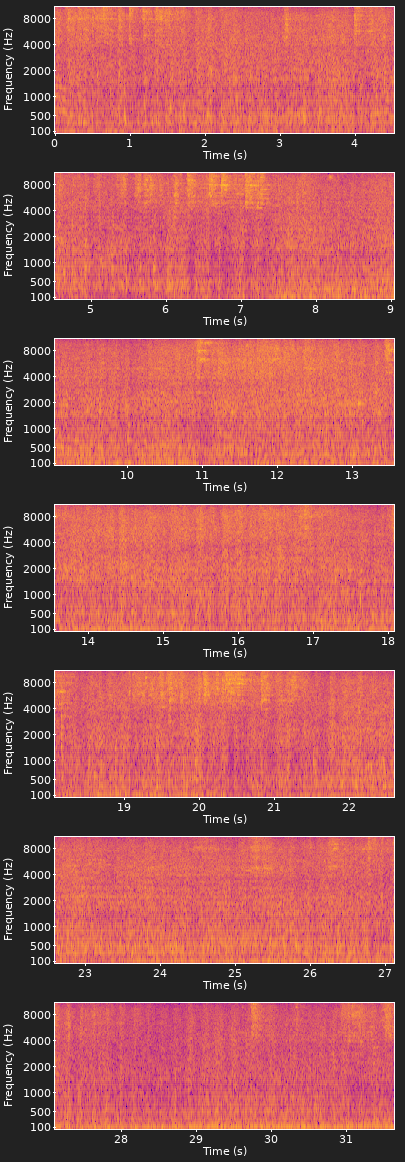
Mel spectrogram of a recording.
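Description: Freight train's cars rolling past, a steady, loud rumble of steel wheels on rail.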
